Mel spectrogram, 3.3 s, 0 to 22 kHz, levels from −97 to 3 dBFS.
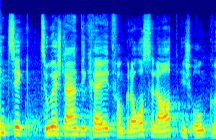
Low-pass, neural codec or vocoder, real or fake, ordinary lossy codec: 14.4 kHz; none; real; AAC, 96 kbps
